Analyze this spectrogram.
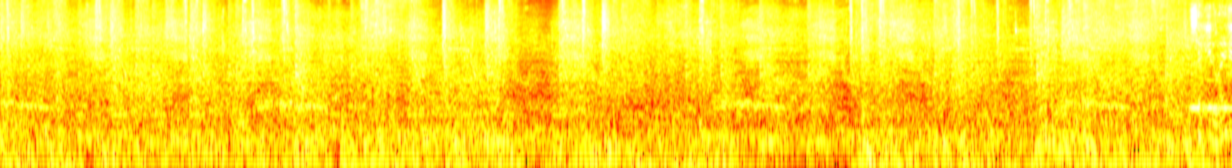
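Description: Laser weapons zap and blast repeatedly in a space battle.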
